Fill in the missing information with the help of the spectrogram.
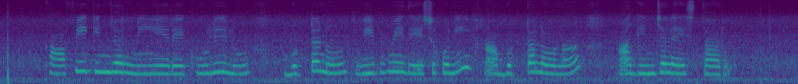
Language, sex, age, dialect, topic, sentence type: Telugu, female, 18-24, Utterandhra, agriculture, statement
